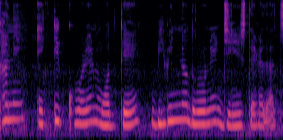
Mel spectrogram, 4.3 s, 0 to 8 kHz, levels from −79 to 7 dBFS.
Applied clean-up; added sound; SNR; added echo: none; none; none; none.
